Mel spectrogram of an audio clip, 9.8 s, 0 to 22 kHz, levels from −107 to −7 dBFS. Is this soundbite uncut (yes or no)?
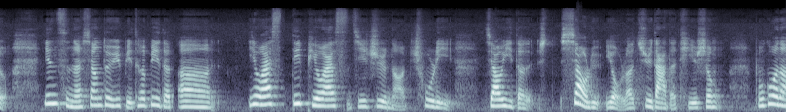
no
